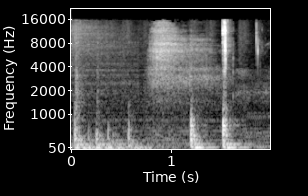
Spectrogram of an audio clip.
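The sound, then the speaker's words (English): Two sharp knocks on wood, a moment apart, stand out from a low, steady background, with a few softer taps just before them. “But now everyone in our home is well, knock on wood.”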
